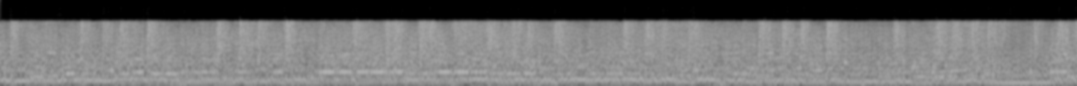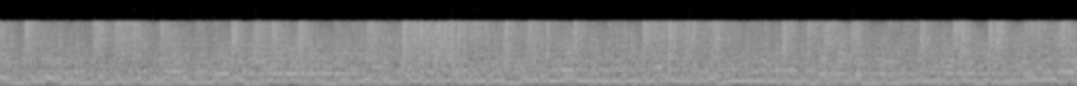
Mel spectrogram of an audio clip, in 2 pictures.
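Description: Loud rock music from a band recording: electric guitar and a drum kit playing steadily throughout.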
